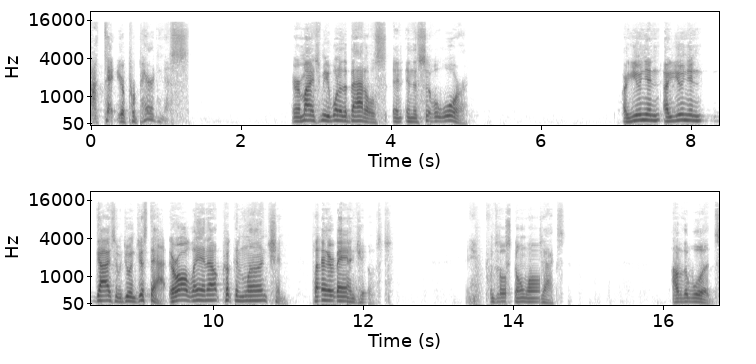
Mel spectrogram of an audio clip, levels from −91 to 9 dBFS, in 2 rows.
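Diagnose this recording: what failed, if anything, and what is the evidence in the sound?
The network path failed in three related ways, and each shows up as concealment by the receiver's decoder. The first is short concealed packet loss at 4.47 to 4.51 s, just after "battles in in the", and again at 15.61 to 15.67 s. About 20 ms and 40 ms of audio never arrived in time. The decoder extended the preceding sound to bridge each hole, leaving a brief smear or wobble where the real signal should be.

There are also two bursts of packet loss close together. The first runs 5.15 to 5.23 s and drops about 60 ms. The second runs 5.33 to 5.45 s and drops about 100 ms. These gaps are long enough that the concealment stretches the last sound into a held buzz or fading hiss. Playback then resumes further along, so the material inside each gap is simply missing rather than delayed.

The most damaging stretch is repeated packet loss, producing robotic sound from 11.39 to 15.25 s, starting right after "out cooking lunch and". 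Around two dozen separate gaps fall in under four seconds, together about 1.24 s of lost audio. Roughly a third of that span is synthesized fill, and the longest single gap is about 150 ms. Patch after patch gives the choppy texture typical of sustained network loss with pieces of the sound absent.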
